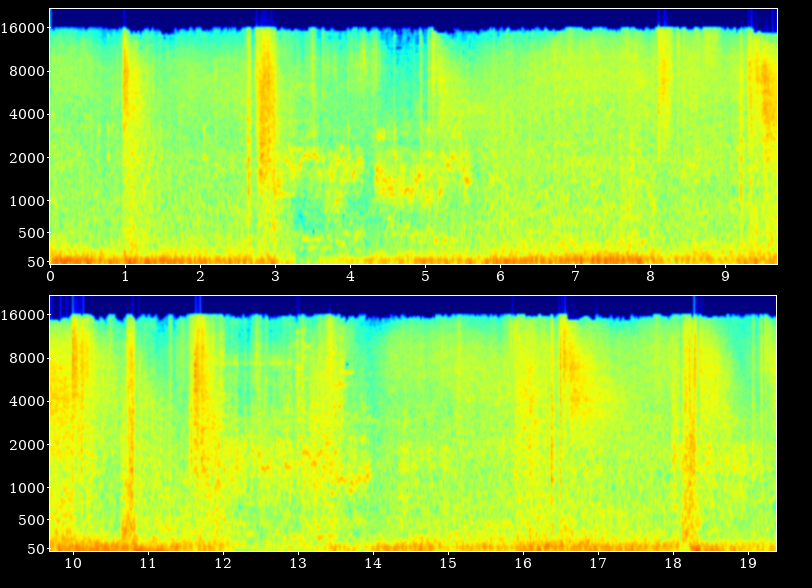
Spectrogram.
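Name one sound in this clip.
Tank cannon shots boom, one after another.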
